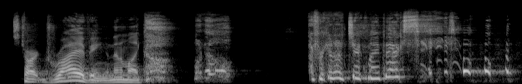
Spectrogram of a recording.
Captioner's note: gasps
